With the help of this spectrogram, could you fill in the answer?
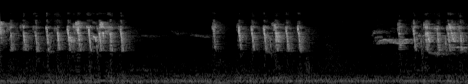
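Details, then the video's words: Bar-winged prinia (ciblek semi) in fierce, nonstop song as if seeking a rival: three bursts of quick-fire high chirps, each over a second long, linked by a faint drawn-out note. "Ciblek Semi, Gacor nembak ngebren ngotot emosi"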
